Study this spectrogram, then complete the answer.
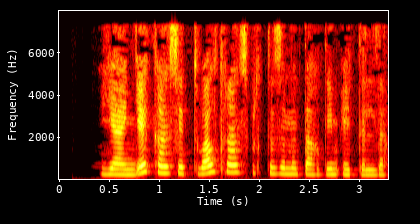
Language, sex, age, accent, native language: Uzbek, female, 12-17, Namangan, Uzbek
